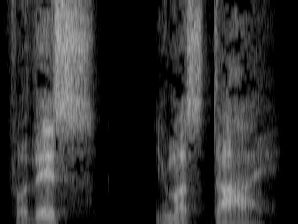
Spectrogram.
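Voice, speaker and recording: A reader voicing an angry male beast in a storybook, speaking slowly and threateningly. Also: deep voice, lively intonation, fairly bright tone, slightly rough, pitched below the performer's own voice, heavily acted. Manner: slow, heavy, threatening speech. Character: huge angry male beast, stern and menacing. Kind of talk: storybook reading.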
